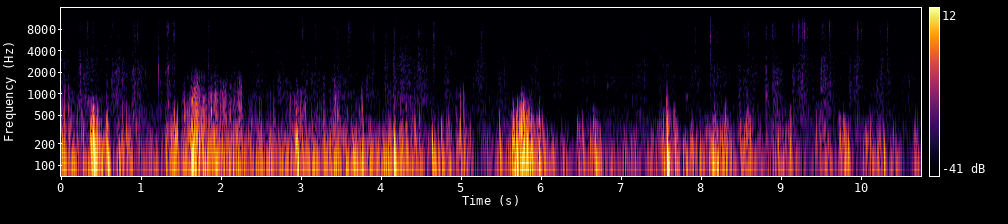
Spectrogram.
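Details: Buckskin Quarter Horse filly, two years old, working on the lunge: steady clip-clop of hooves, deep thumps recurring about every second with softer steps between, over continuous low-pitched background noise.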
